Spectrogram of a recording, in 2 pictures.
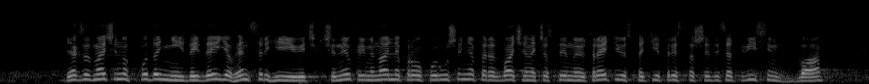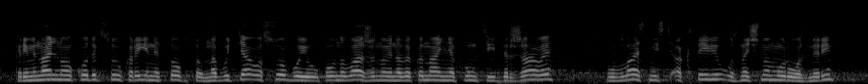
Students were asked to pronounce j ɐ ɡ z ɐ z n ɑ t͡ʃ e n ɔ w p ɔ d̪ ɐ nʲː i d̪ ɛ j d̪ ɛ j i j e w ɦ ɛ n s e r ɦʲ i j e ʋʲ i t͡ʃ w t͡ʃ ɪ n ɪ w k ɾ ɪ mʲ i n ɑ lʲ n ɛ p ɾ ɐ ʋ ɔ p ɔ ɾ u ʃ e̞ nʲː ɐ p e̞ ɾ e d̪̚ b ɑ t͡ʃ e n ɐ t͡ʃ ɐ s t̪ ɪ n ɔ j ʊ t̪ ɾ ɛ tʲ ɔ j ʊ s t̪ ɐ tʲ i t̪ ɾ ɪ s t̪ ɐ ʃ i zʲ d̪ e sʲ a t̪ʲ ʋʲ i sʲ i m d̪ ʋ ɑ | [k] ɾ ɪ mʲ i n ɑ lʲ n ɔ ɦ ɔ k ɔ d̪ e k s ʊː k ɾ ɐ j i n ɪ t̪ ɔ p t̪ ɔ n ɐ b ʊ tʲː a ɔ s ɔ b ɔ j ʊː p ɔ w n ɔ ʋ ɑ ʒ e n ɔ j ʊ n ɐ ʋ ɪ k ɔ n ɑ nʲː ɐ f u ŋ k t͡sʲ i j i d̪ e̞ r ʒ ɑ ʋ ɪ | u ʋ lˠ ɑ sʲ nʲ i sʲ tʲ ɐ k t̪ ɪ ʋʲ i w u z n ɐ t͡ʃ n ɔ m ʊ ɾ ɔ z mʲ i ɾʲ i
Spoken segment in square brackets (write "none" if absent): k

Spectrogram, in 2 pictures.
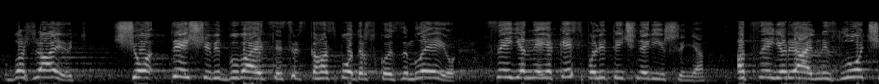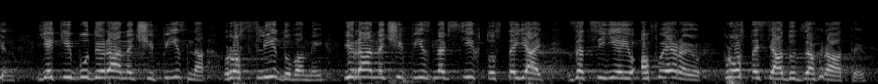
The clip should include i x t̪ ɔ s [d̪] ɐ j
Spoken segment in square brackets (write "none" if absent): t̪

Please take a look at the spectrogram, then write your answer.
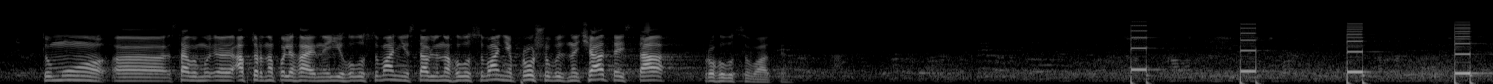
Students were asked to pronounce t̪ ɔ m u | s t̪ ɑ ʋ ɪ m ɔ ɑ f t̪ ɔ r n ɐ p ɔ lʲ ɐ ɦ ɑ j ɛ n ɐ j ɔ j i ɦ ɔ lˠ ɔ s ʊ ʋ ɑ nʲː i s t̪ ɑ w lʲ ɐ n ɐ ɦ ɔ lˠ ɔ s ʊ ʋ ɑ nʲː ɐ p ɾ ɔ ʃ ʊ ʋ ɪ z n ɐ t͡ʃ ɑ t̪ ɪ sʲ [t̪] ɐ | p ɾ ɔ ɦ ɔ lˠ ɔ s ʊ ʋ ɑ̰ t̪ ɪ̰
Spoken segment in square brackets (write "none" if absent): t̪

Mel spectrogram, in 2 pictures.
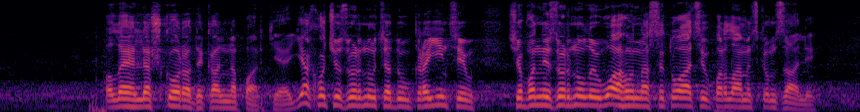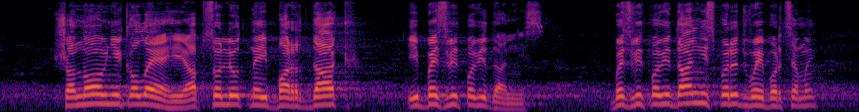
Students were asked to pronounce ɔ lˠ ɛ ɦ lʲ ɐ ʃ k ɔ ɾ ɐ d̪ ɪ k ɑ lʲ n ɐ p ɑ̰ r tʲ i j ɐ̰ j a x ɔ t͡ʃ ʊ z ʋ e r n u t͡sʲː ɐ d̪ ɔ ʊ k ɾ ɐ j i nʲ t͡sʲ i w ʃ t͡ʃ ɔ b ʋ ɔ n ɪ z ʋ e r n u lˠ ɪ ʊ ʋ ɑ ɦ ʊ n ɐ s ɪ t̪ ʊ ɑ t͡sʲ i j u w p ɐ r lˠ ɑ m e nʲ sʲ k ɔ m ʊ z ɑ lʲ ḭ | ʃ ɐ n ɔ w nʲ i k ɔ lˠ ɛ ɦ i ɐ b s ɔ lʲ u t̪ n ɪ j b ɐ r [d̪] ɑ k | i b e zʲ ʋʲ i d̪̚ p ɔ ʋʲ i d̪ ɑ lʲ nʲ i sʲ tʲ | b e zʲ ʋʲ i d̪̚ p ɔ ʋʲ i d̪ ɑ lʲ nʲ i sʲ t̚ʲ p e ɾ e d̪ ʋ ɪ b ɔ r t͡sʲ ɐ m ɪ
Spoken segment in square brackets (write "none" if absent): d̪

